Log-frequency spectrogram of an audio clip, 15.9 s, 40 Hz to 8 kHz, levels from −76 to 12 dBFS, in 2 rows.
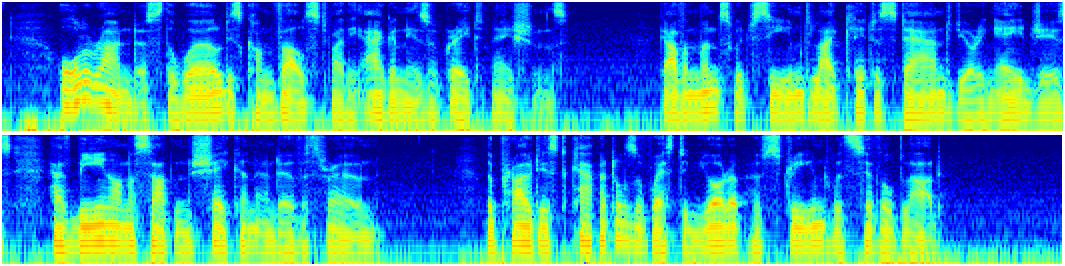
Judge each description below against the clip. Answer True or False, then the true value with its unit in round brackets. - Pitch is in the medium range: False (80 Hz)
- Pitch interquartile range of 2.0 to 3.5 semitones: False (4.1 semitones)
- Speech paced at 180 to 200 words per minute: False (155 wpm)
